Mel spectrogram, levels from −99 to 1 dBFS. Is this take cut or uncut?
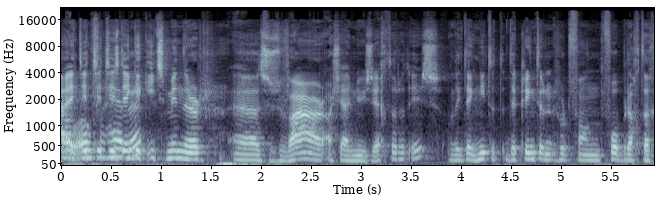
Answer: uncut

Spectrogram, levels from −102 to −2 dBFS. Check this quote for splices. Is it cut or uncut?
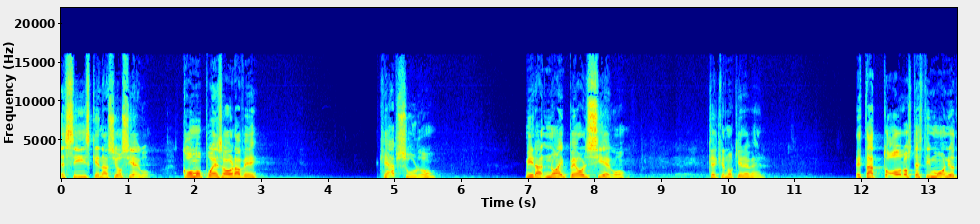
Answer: uncut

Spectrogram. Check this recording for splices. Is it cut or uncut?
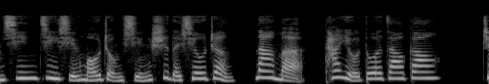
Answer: cut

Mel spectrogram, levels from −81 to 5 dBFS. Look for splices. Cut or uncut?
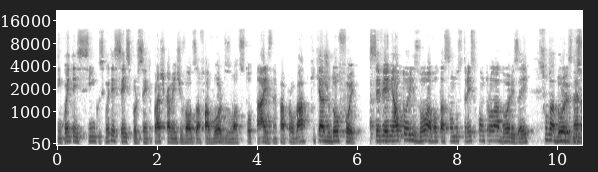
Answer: cut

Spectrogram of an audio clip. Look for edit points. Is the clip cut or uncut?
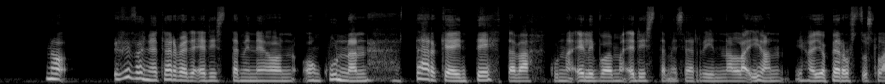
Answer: uncut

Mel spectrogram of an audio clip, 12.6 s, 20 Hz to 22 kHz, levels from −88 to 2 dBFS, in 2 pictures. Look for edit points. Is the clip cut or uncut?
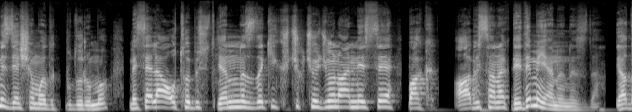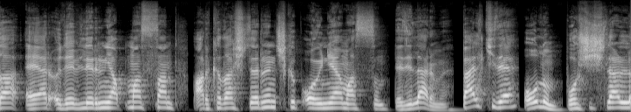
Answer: cut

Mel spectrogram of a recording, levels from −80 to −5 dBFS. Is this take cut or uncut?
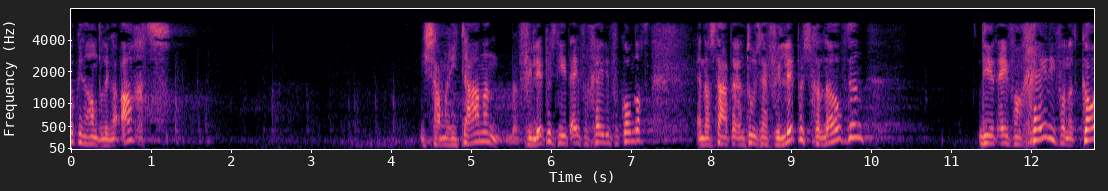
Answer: uncut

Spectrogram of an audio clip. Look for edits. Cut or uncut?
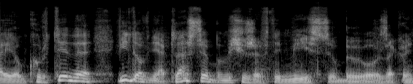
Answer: uncut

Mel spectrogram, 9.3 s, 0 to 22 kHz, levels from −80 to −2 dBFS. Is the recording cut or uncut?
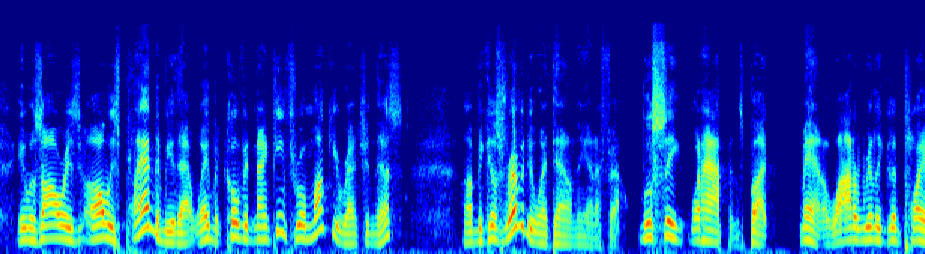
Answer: cut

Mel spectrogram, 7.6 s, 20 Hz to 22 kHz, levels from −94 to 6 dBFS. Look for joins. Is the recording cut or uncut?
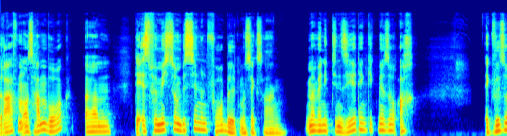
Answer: uncut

